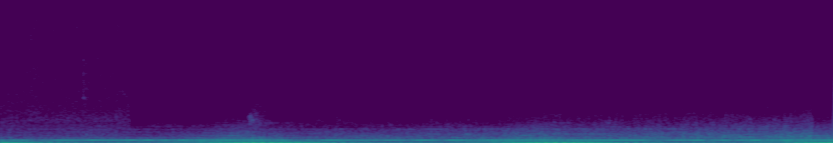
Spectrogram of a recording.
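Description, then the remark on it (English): A low, distant rumble of thunder rolls in two slow swells over a steady, droning low hum, faint and far away, with no voices. “Somewhere far off, there was a sound of thunder.”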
